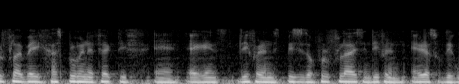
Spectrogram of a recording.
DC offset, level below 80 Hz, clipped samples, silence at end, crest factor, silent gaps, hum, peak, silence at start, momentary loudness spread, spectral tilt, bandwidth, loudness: under 0.1%; -34 dBFS; under 0.1%; 0 s; 12 dB; none; none; -6 dBFS; 0 s; 4 LU; -10 dB/octave; 5.4 kHz; -19 LUFS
